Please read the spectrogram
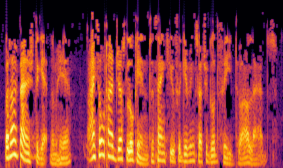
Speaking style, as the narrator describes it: said Denry calmly

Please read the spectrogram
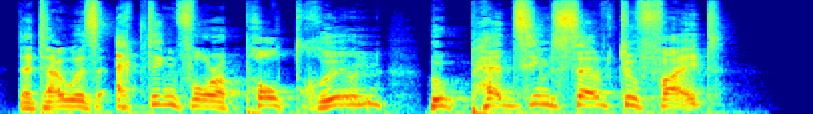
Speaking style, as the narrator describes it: he spluttered

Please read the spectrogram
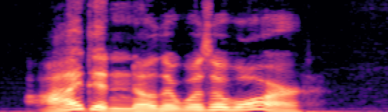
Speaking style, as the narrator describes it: he again exclaimed

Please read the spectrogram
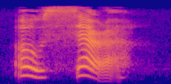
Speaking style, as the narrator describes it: almost whimpered Miss Amelia

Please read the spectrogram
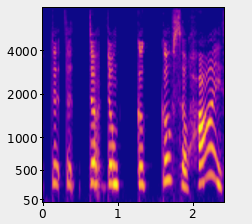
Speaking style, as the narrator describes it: stammered the little one tremblingly

